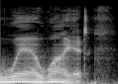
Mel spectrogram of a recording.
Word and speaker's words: WereWyatt: I think the band is called WereWyatt. It's all one word, as if it's kind of like a werewolf, but not really, because where is spelt W-E-R-E, so WereWyatt.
